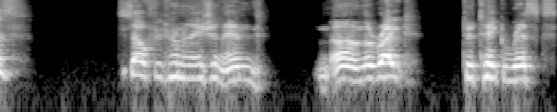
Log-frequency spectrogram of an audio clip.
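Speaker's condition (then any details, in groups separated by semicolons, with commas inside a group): Cerebral palsy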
